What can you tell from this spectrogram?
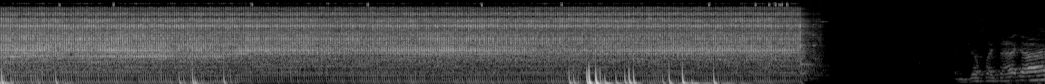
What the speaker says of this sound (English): it's going to tighten up and pull that harmonic balancer out evenly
